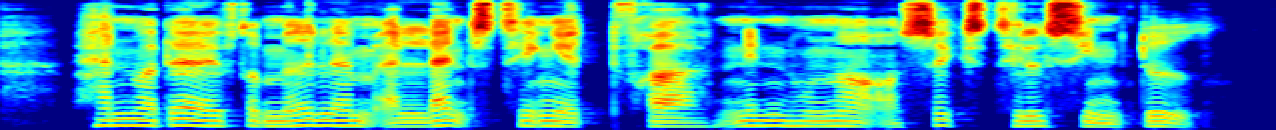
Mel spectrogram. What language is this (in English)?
Danish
